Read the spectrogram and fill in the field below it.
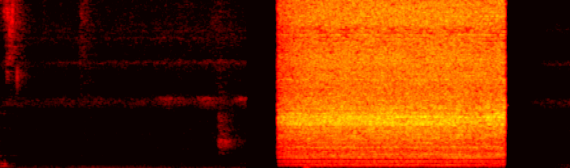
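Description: A wet grinder runs on rice batter for guliyappa in one loud, steady burst of whirring motor noise lasting under two seconds, preceded and followed by near silence.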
